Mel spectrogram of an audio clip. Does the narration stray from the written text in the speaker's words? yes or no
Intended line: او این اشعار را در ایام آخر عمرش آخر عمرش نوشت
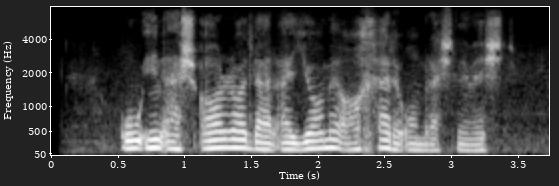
yes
